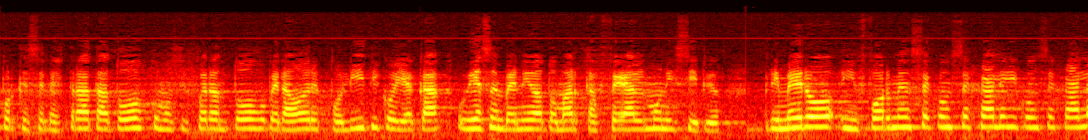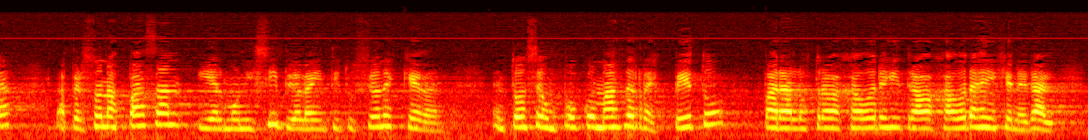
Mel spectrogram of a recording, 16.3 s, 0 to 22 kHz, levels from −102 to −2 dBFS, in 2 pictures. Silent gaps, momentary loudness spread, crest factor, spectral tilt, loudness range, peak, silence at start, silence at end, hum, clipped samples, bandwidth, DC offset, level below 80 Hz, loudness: none; 9 LU; 18 dB; -5.5 dB/octave; 3 LU; -8 dBFS; 0 s; 0 s; none; under 0.1%; 14.5 kHz; under 0.1%; -60 dBFS; -26 LUFS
